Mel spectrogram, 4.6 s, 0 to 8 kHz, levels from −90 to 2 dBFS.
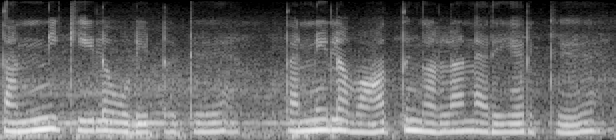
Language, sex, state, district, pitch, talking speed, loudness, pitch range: Tamil, female, Tamil Nadu, Namakkal, 190 Hz, 105 wpm, -14 LUFS, 185-205 Hz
